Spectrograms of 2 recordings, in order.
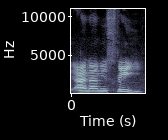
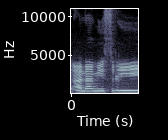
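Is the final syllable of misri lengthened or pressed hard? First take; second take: pressed; lengthened. First: The final syllable is pressed with a raised voice. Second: The final syllable is just drawn out, not pressed. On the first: The speaker calls it right. "tapi ana misri, tekan" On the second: The speaker calls it wrong. "bukan ana misri"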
